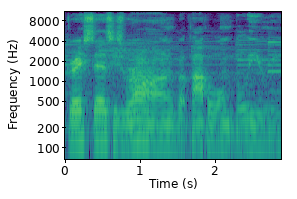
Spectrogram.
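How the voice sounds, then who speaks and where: A man's voice: on the low side, fairly even intonation, unhurried, lightly acted. A man reading the diary of a naive, fearful young frontier girl from a game, in plain childlike phrasing. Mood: naive, uneasy. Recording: music playing behind the voice.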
